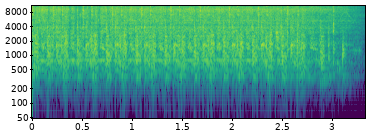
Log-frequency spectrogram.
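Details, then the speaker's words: 1990 Club Car golf cart engine, spark plug removed and a wire unhooked from the coil: even starter chug of about three to four beats a second that never catches, then winds down; cranks with no spark. "no spark um let's unhook the CH wire off of the coil just in case we'll try this again still nothing"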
